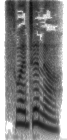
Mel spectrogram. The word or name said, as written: ಸ್ವಜನ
